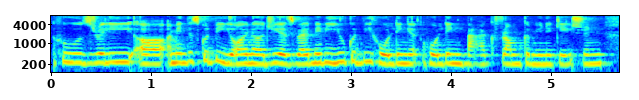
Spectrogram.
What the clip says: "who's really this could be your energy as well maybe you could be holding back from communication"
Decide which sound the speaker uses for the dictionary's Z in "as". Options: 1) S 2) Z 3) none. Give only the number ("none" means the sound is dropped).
2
